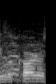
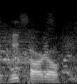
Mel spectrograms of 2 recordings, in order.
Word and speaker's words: Ricardo: leg there by Ricardo sometimes you're going to hear boss say Ricardo sometimes I will say hi cardo in Brazil they pronounce the uh words to begin with an R with an H sound gra and hioa from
